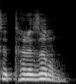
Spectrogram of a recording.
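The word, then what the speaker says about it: psittacism: The next word is सिथरिज्म। इसमें P silent होता है।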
